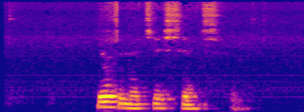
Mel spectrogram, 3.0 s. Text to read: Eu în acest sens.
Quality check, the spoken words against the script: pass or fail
pass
